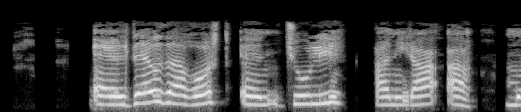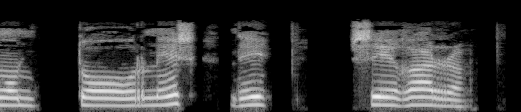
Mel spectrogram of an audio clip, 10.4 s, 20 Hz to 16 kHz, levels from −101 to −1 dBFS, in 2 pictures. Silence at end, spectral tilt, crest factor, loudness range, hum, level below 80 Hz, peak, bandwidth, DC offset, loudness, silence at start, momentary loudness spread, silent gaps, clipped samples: 0.55 s; -2.5 dB/octave; 16 dB; 4 LU; none; -66 dBFS; 0 dBFS; 7.8 kHz; under 0.1%; -15 LUFS; 0.95 s; 11 LU; 2.33-2.39 s, 3.47-3.72 s, 4.97-5.05 s, 5.62-5.99 s, 7.19-7.23 s, 7.40-7.51 s, 7.93-8.11 s, 8.29-8.71 s; under 0.1%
